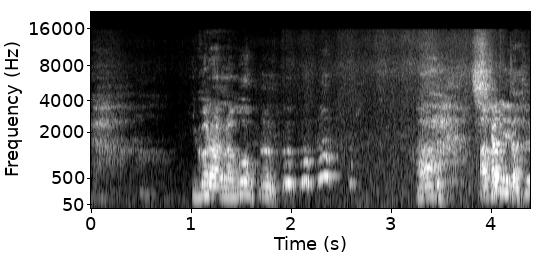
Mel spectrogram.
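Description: A young man speaks excitedly and laughs close by.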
